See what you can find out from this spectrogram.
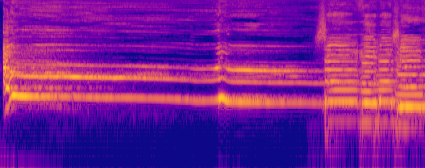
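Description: A wolf gives a long, steady, loud howl that dips slightly in pitch, then several more howls join in, overlapping in a dense, wavering chorus near the end.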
